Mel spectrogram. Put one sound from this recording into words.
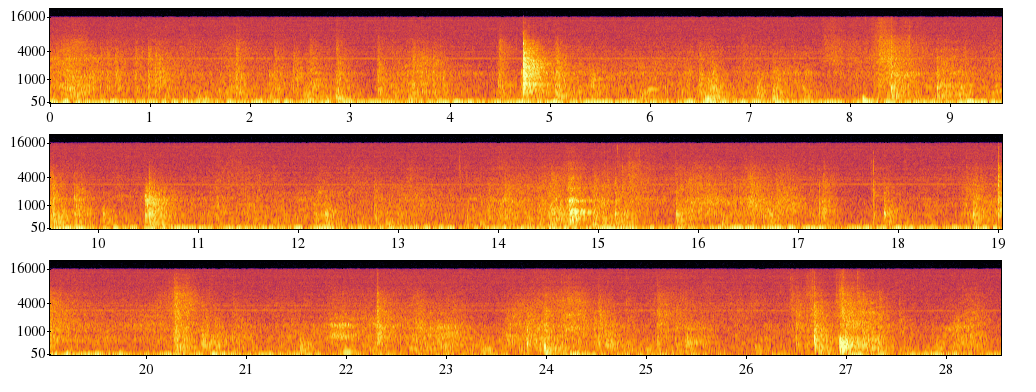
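A man speaks with feeling, heard from a distance in a large room.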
